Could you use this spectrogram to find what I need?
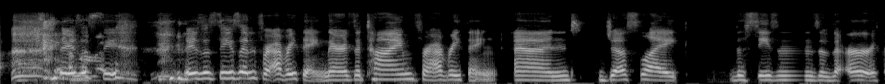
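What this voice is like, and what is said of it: Kentucky accent. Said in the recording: “I'm from Kentucky originally. Sometimes my accent comes out.”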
